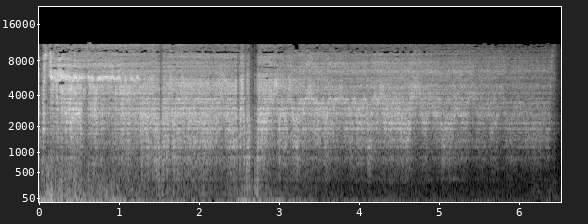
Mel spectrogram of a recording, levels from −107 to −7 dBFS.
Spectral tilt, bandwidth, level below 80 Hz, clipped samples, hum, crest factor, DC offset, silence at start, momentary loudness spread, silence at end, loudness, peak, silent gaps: 5 dB/octave; 12 kHz; -64 dBFS; under 0.1%; none; 20 dB; under 0.1%; 0 s; 19 LU; 0.1 s; -20 LUFS; -4 dBFS; none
